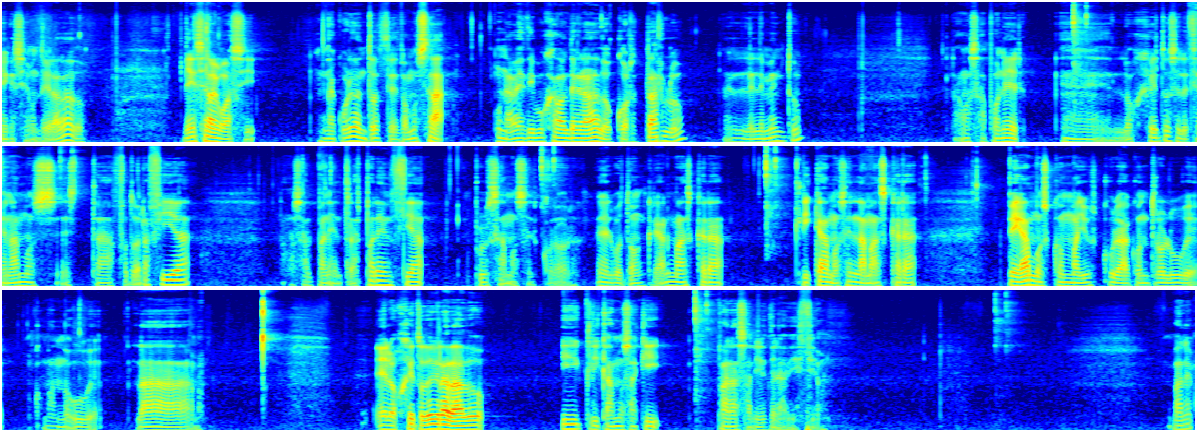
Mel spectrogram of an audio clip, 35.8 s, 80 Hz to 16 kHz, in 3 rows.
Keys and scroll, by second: 8.1 super+x, 24.2 shift+super+v.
